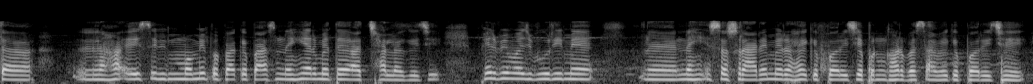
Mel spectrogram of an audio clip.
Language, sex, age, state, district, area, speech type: Maithili, female, 18-30, Bihar, Samastipur, urban, spontaneous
